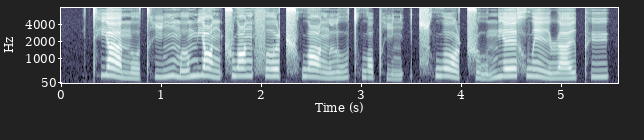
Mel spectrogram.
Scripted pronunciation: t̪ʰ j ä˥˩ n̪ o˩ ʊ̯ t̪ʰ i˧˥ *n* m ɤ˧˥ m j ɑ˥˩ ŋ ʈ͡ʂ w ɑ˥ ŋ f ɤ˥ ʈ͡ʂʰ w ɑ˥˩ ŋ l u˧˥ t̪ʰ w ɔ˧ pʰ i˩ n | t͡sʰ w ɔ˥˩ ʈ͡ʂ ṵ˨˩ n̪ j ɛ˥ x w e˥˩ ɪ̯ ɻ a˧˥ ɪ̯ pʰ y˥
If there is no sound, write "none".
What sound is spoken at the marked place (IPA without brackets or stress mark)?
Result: ŋ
